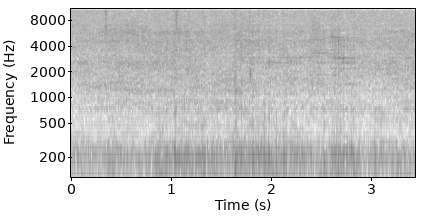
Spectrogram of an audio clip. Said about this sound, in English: So what do I hear behind us? Is that a lawnmower or is that a... Oh, okay. I think it's an airplane coming into the airport. That's what it sounded like.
